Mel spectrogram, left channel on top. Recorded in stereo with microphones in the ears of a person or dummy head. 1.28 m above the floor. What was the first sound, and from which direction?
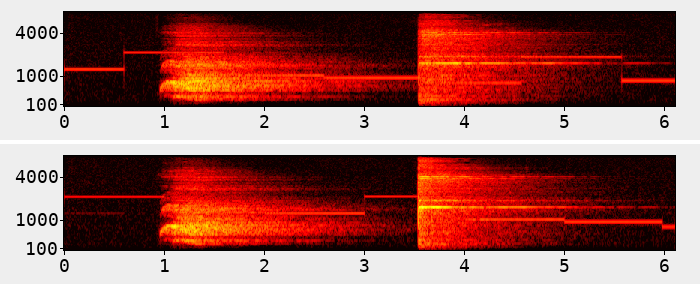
A scream, 10° right (ahead or behind).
